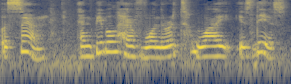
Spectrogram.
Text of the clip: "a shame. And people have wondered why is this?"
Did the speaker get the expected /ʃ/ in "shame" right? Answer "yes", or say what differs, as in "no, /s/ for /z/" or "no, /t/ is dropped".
no, /s/ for /ʃ/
